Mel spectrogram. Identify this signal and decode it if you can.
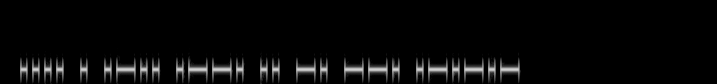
Morse code, heard as a keyed tone, about 21 wpm, 700 Hz. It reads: HELPING.
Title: Sentences with 3-Word Phrases - 20wpm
